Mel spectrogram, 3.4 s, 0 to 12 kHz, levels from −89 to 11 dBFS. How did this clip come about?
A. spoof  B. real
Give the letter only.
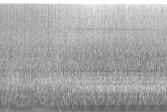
B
